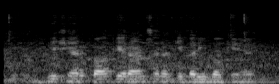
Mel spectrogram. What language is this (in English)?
Urdu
